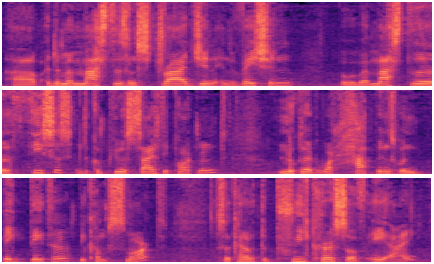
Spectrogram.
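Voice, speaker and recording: A man's voice: on the high side, fairly quick, warm tone, slight background noise. A Ghanaian man with an Austrian-tinged English accent, a tech consultant explaining his field in a talk show interview.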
